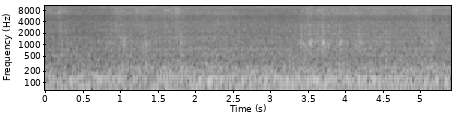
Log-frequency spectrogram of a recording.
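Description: Model steam engines, including a Jensen, building pressure and hissing steam, a steady broad hiss that holds on continuously and fairly close, with no talk over it.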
